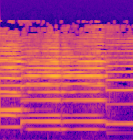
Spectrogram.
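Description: A Stradivarius violin playing slow, held notes, sometimes two at once, moving to a new note every half second or so.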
